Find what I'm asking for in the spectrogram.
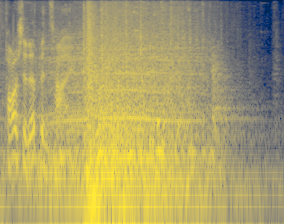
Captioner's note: Car hits Bloop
